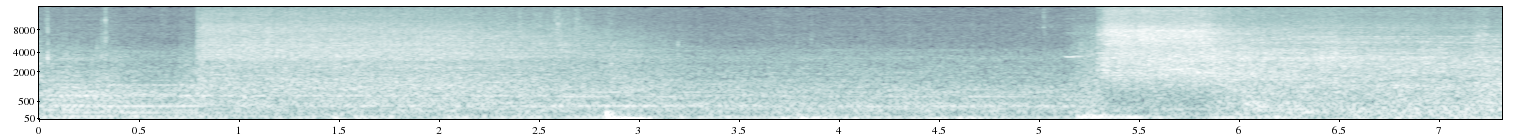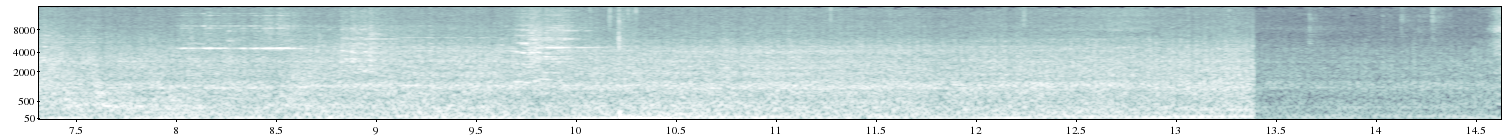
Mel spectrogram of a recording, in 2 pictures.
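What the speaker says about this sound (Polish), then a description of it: "Ach, pociąg, metro to jest." Metro train ride in the video game Max Payne, a loud continuous rumble of wheels on rails with squealing metal and clattering bumps, steady throughout and cutting out near the end.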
